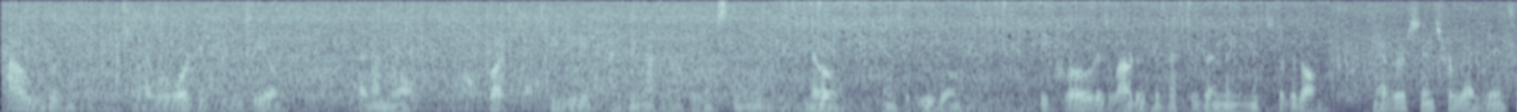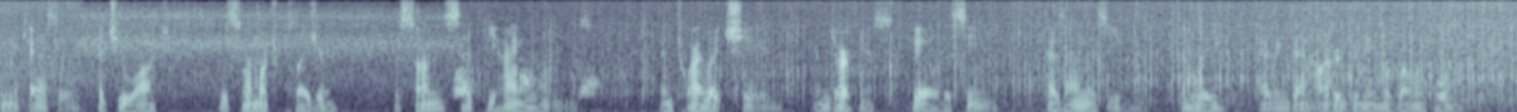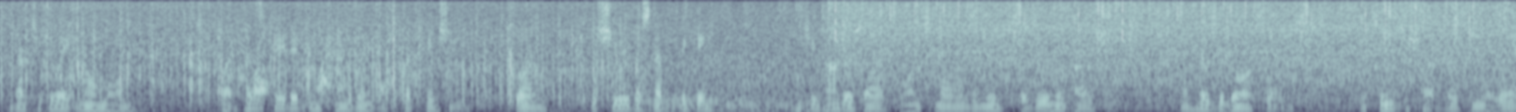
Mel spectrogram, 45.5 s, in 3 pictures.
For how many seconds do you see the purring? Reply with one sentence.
You can't hear the purring here.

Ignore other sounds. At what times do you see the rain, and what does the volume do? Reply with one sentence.
The rain can be heard from 0.0 to 45.4 s, getting quieter then louder.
